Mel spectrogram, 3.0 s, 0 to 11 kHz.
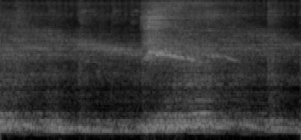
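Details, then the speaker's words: Turbocharged 1000 hp mini Ford Raptor build, first run on new tune: lumpy, unsteady, funky idle with turbo whistle rising and falling; cause of rough idle not identified. "Idle's a bit funky, but dude, it sounds so sick. The turbo sounds so good."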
